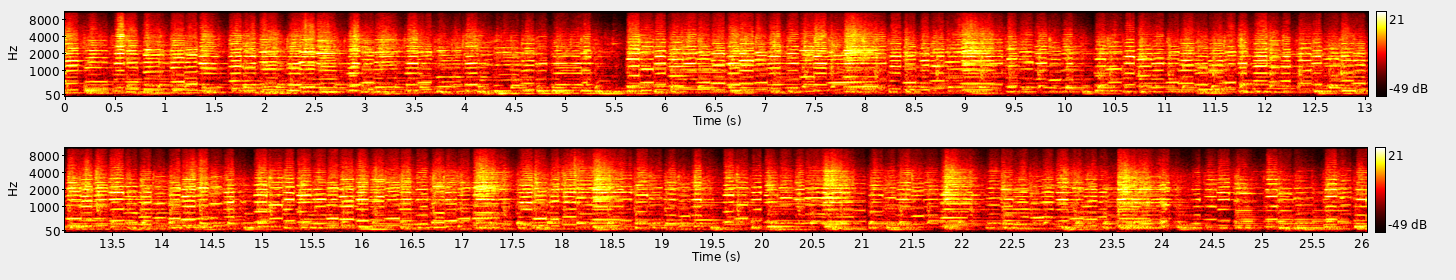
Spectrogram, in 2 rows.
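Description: Accordion-led choro baião with a regional backing group, played from a 1953 shellac 78 rpm record; the accordion carries a lively, continuous melody.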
